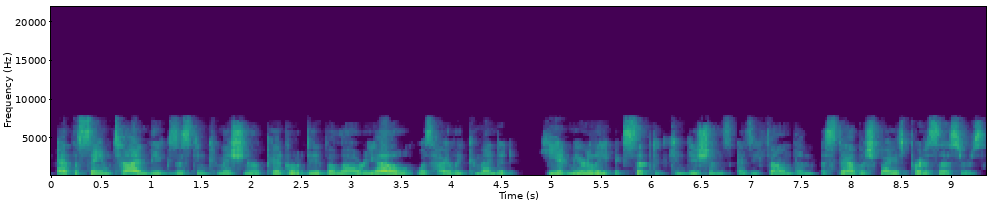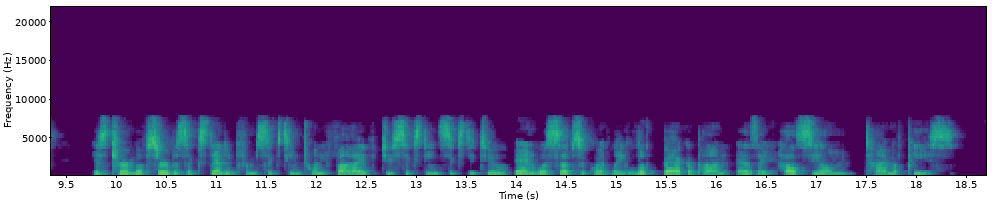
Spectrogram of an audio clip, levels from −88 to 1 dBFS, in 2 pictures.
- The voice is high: No, low, 135 Hz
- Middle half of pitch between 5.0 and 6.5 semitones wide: No, average, 2.7 semitones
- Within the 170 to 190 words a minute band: No, average, 150 wpm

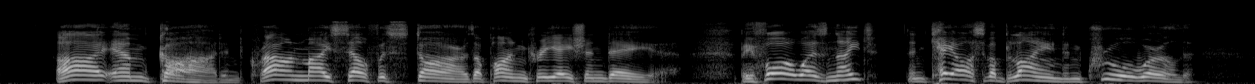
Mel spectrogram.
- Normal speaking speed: No, slow, 105 wpm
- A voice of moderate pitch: Yes, medium, 170 Hz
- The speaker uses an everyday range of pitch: No, wide, 6.7 semitones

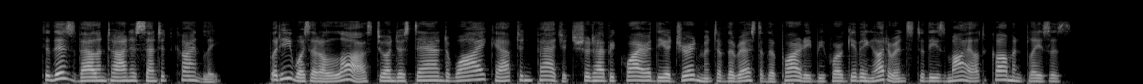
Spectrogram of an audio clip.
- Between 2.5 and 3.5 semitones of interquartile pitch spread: No, average, 4.0 semitones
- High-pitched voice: No, medium, 170 Hz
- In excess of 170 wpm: Yes, average, 180 wpm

